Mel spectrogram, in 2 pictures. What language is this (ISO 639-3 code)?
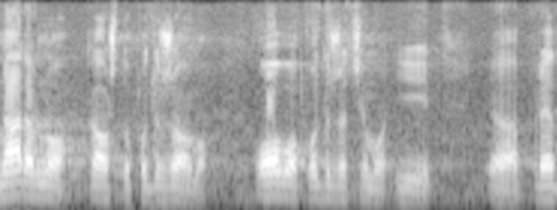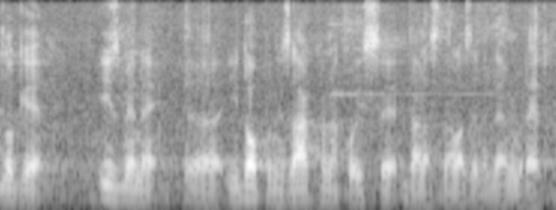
srp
